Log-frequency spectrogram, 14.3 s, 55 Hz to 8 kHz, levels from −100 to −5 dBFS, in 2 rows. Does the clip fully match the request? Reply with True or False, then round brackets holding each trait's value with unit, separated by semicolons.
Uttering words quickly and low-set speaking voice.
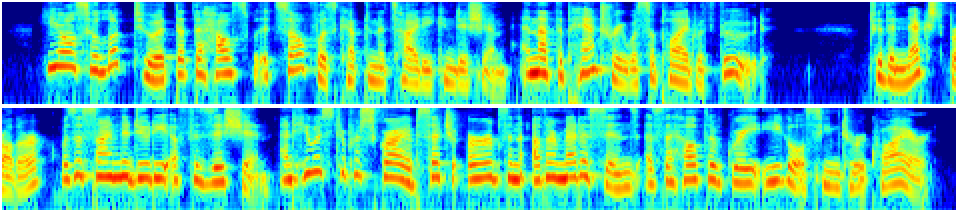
False (220 wpm; 245 Hz)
